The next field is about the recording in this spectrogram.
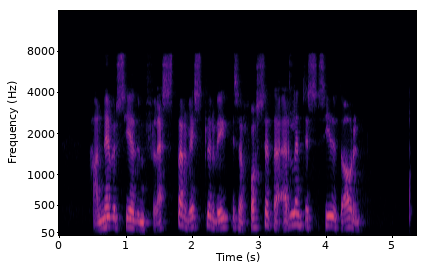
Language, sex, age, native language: Icelandic, male, 30-39, Icelandic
